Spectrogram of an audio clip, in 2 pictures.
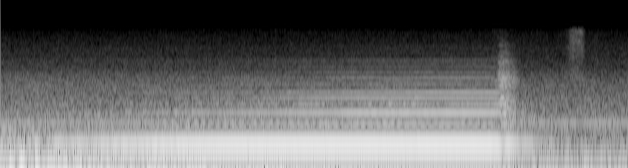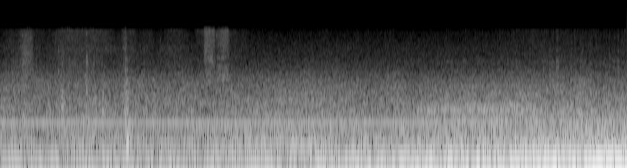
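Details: Chevrolet Camaro ZLE brake groan: low steady moan with ringing overtones holding about four seconds, then cutting off sharply; cause not determined.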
